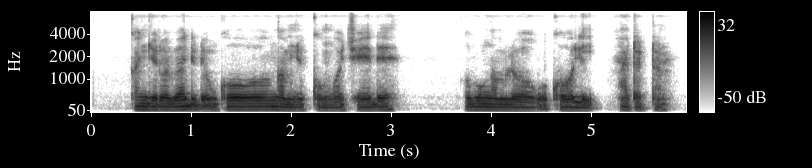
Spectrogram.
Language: Bagirmi Fulfulde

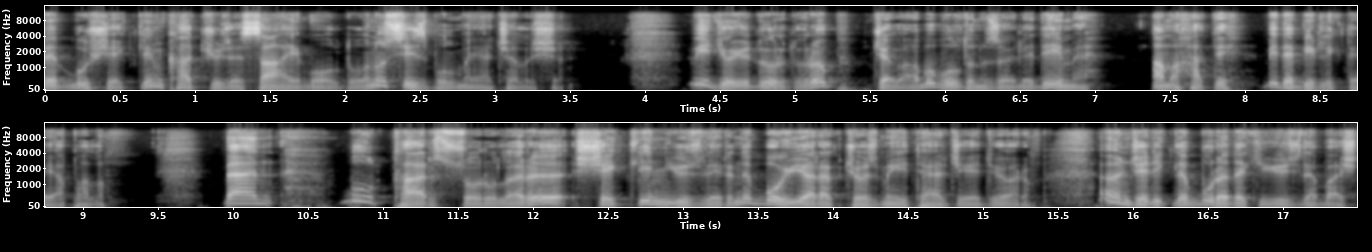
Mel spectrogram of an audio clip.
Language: Turkish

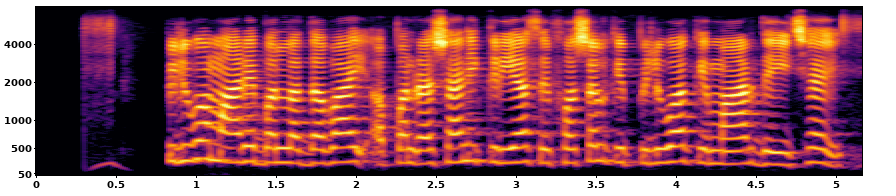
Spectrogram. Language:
Magahi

